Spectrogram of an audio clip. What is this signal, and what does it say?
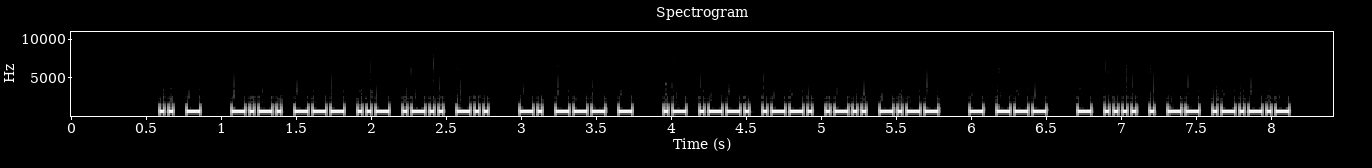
Morse code, heard as a keyed tone, about 40 wpm, 700 Hz. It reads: IT COULD NOT APPLY TO THEM.
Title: Sentences from Top 1200 Words 40wpm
